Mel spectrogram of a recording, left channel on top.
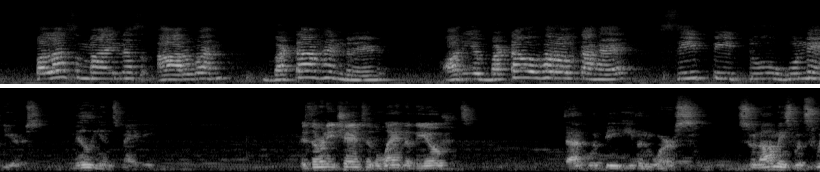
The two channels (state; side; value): different; both; correlation 0.00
